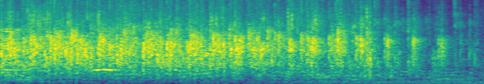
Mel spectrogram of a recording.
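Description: An audience applauds in a steady, dense wash of clapping that slowly thins out toward the end, where individual claps become more distinct.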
